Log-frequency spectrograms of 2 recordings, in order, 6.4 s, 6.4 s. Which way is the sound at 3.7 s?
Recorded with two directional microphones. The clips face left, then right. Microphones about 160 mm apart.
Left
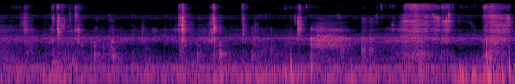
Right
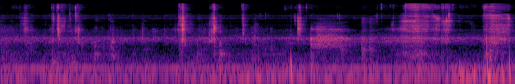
5° right (ahead or behind).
